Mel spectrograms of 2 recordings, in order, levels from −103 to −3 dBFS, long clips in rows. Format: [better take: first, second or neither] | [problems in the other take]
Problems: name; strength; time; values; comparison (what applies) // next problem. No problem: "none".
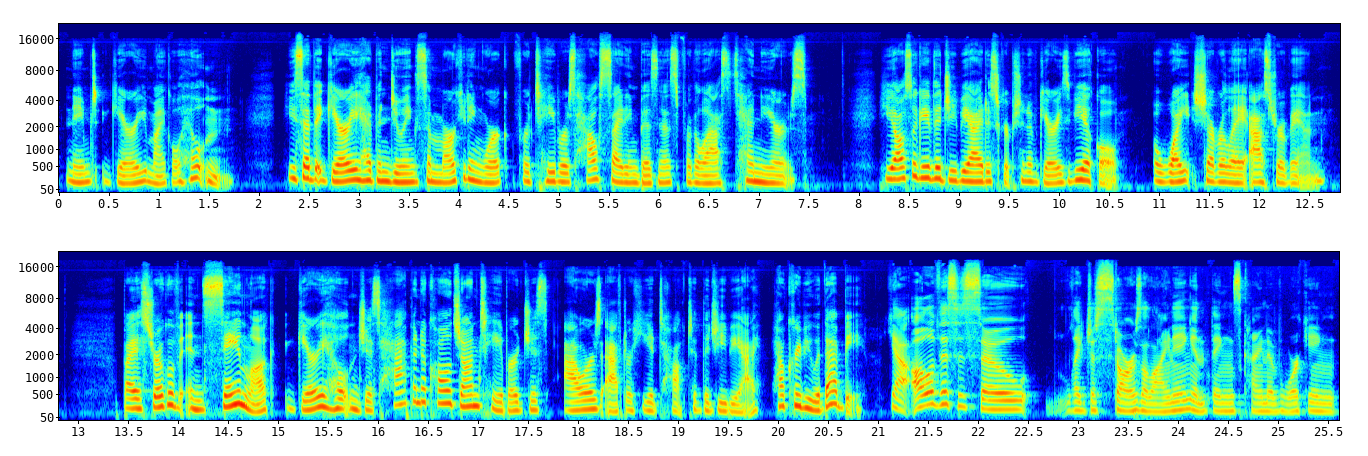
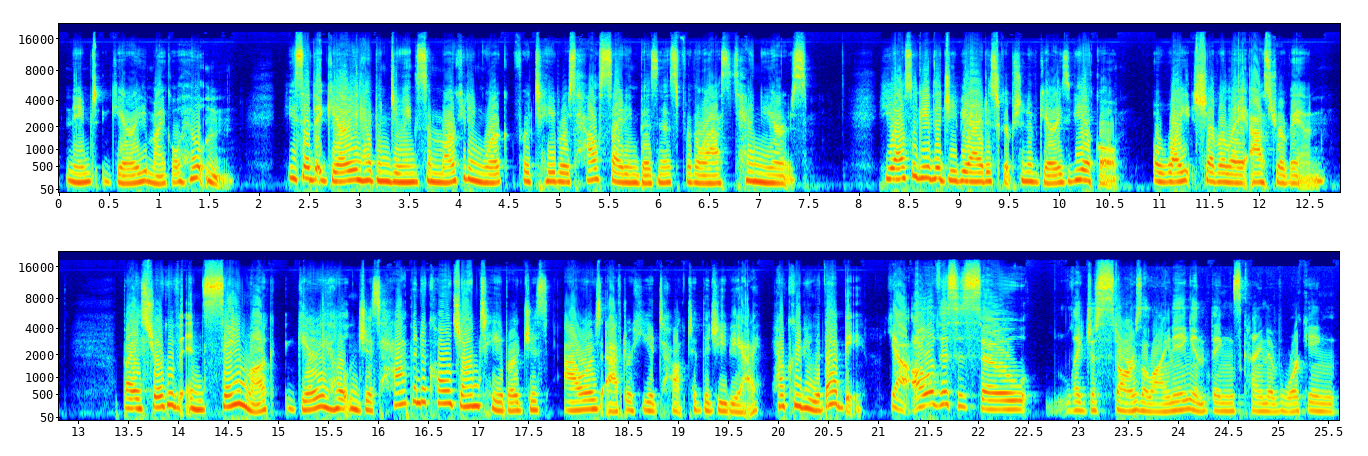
first | distortion; heavy; 8 dB below the speech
